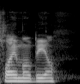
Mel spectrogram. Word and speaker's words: Playmobil: Playmobil.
